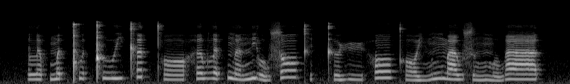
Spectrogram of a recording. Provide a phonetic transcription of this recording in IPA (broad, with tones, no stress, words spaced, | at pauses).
lɐ˨p̚ mɐ˧t̚kʷʰɐ˧t̚kʰuː˧j kʰɐ˥t̚t̪ʰɔː˨ hɐ˧wlɐ˨˥t̚ n̪ɐ˨˥njo˨˩wsɔː˥ kʰɪ˨k̚t̪ʰɵ˨˧ɥ yː˨hɔː˥ kʰɔː˨jn̪ʊ˥ŋmaː˧wsʊ˨˧ŋ mo˨˥w aː˥t̚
